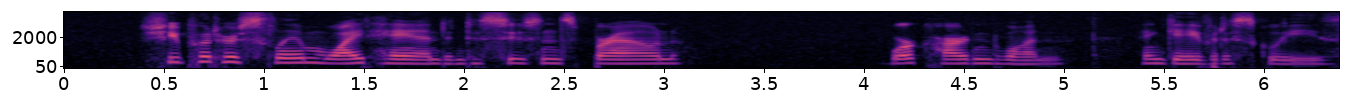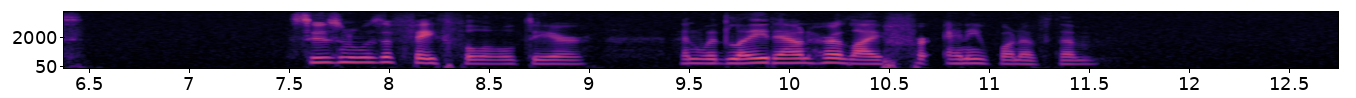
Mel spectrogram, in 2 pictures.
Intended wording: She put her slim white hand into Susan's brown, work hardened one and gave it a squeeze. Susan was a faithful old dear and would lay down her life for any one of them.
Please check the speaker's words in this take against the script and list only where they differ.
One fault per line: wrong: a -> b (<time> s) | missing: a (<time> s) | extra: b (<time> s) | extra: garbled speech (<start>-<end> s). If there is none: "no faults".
no faults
